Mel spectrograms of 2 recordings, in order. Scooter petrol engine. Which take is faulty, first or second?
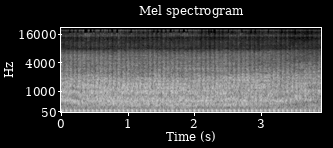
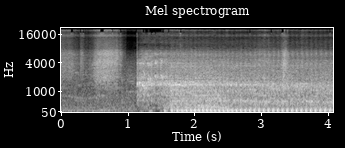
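first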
